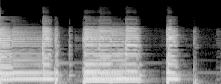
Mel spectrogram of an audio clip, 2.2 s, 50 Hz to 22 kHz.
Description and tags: E7th 108bpm
Clean funky guitar at 108bpm. Strat through a "Fender Twin" miked with an SM58. Bridge+Middle pickup.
